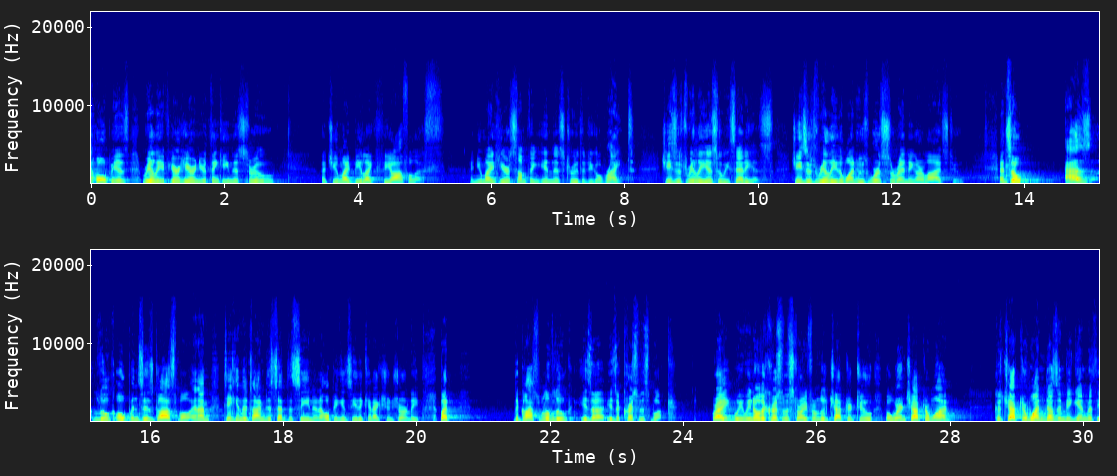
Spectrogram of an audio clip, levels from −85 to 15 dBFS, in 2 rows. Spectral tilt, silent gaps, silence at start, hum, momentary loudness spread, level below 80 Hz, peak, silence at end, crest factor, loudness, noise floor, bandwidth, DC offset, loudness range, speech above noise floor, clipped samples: -4 dB/octave; none; 0 s; none; 16 LU; -76 dBFS; -8 dBFS; 0 s; 24 dB; -32 LUFS; -71 dBFS; 15.5 kHz; under 0.1%; 8 LU; 38 dB; under 0.1%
